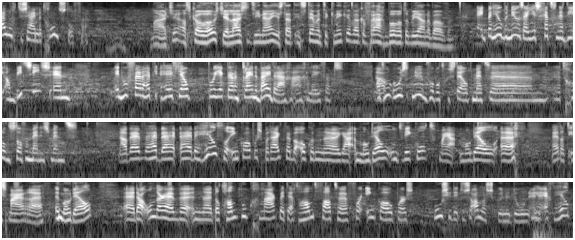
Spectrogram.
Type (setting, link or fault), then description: setting, busy venue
